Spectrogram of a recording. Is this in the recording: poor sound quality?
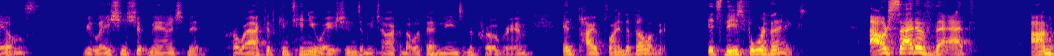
no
